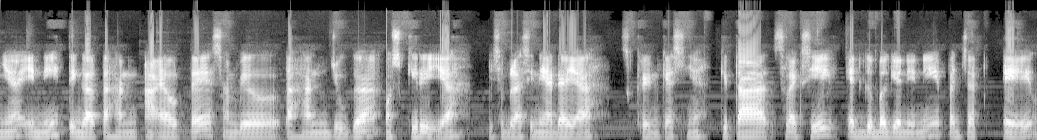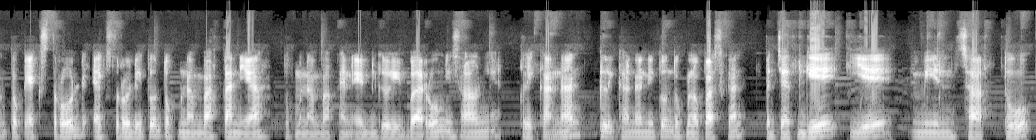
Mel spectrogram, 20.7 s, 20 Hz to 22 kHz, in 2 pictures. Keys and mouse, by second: 7.9 alt+middle click, 8.1 shift+a, 8.3 alt+middle click, 9.1 alt+middle click, 10.1 e, 18.5 g.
